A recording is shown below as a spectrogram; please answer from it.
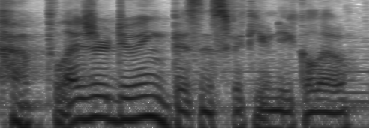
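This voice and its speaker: A man's voice: medium pitch, animated, vocal fry, warm tone, soft background music. An actor in an audio drama playing a cold, condescending crime-family rival who mocks and draws out his contempt. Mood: smug. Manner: mocking, drawn-out, contemptuous.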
